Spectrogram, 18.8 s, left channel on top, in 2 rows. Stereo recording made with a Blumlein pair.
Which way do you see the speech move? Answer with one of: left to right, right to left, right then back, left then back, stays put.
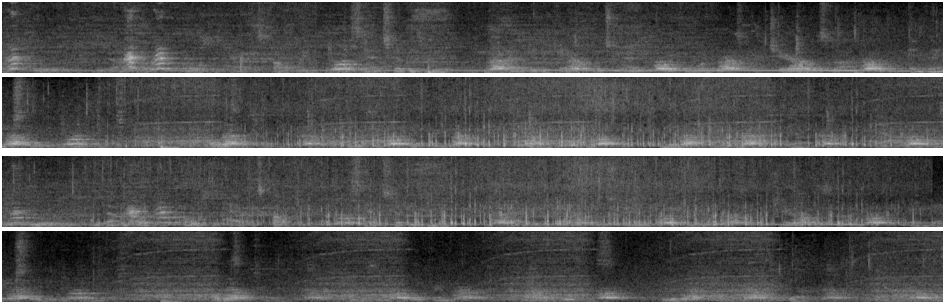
right to left.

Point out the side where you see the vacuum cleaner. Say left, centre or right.
centre.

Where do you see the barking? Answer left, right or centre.
left.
